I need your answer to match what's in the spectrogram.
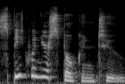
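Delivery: sharply cutting in, snapping tone. A queen cuts off a girl who timidly began to speak, sharply interrupting. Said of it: "the Queen sharply interrupted her".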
